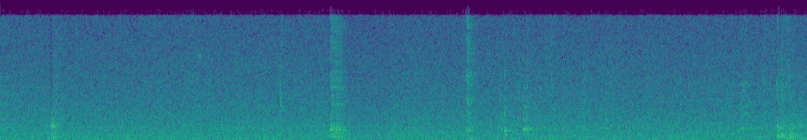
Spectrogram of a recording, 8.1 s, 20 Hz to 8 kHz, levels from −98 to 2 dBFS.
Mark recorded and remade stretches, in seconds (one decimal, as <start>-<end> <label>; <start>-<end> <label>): 0.0-8.1 recorded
